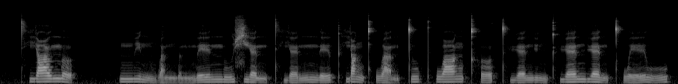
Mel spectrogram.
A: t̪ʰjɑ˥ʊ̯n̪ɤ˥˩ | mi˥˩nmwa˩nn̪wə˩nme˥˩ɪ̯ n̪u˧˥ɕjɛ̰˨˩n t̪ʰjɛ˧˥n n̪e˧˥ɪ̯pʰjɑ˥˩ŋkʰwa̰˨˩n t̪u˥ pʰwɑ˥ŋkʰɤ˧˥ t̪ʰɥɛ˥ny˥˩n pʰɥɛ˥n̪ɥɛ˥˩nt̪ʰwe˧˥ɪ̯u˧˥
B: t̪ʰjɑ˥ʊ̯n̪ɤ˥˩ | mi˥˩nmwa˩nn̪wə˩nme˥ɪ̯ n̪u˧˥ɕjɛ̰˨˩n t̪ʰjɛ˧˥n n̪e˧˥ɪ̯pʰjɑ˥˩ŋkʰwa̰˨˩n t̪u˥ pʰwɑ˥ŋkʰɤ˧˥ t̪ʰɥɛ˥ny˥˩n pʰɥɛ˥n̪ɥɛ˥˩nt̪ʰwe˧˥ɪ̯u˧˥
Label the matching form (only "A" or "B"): B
